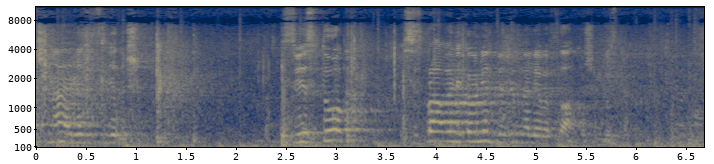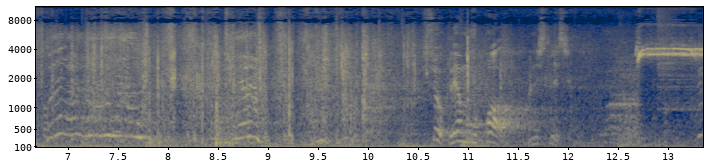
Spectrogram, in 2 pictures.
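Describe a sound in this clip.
A man speaks loudly in a large echoing hall.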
